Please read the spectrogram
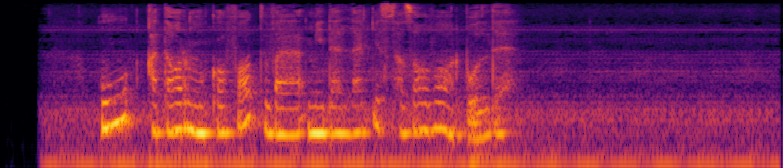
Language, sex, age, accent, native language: Uzbek, female, under 19, Navoiy, Uzbek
